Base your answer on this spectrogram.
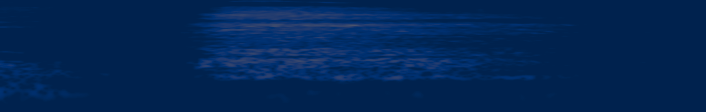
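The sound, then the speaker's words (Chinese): A single deep, slow inhale during a guided breathing exercise: a soft, steady, breathy rush of air lasting nearly two seconds, alone and gently fading at the end. “让我们再来一次，深长而缓慢的吸气”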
